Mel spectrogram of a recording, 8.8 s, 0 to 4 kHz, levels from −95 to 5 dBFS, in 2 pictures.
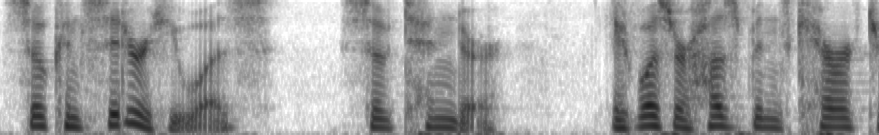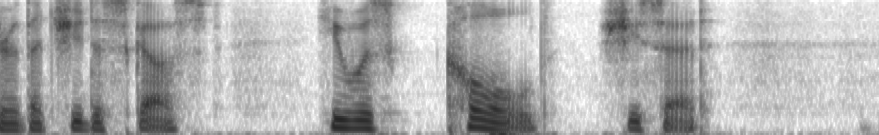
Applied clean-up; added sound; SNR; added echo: neural separator model SepFormer WHAM!.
